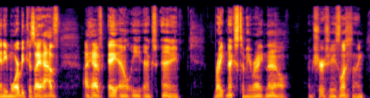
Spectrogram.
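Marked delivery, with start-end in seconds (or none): 1.7-7.3 lowered, softer voice; guarded, hushed. Real, not acted. Podcaster spells the smart speaker's name as she listens, guarded and hushed. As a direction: keep it down so the device won't hear.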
